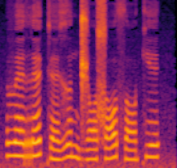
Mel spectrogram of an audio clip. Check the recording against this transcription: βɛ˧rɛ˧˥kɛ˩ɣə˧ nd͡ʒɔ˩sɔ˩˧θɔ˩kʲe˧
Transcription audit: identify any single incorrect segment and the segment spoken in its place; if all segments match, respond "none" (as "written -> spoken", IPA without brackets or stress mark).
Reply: none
